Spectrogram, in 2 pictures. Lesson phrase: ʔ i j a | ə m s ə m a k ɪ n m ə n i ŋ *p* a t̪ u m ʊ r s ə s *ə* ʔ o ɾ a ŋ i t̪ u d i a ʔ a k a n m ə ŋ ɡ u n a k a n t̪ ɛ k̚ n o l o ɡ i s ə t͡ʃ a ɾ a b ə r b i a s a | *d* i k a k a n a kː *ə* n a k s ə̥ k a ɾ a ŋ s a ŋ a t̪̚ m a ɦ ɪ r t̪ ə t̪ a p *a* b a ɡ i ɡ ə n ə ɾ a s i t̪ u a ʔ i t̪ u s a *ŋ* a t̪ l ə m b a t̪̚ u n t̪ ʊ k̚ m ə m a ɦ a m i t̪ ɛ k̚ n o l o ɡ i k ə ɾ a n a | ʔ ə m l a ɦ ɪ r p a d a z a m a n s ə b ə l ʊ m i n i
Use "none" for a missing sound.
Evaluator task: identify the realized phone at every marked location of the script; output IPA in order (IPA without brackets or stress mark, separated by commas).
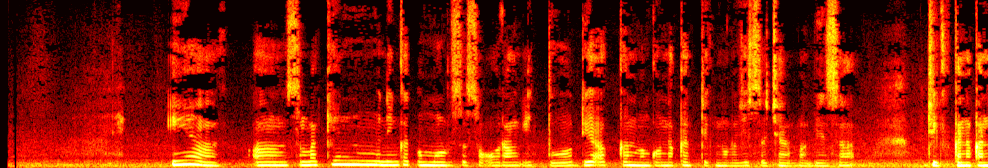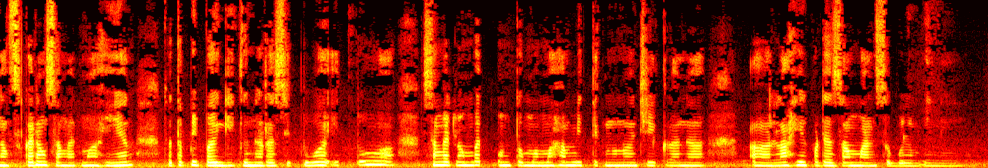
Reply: k, ə, d͡ʒ, a, i, ŋ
